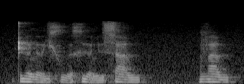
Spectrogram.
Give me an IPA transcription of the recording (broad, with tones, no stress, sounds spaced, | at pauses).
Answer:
ʈ ɨ˧ ə̯ l əː˨˩ j x u˨˩˦ ə̯ x ɨ˨˩ ə̯ l ɨ˨˩˦ s a˧ w | v a˧ w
